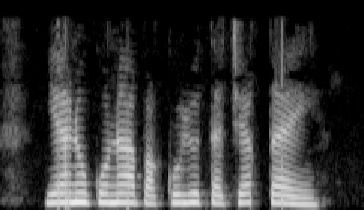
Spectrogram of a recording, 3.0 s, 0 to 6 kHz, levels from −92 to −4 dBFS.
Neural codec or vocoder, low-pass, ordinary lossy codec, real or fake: none; 5.4 kHz; MP3, 48 kbps; real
